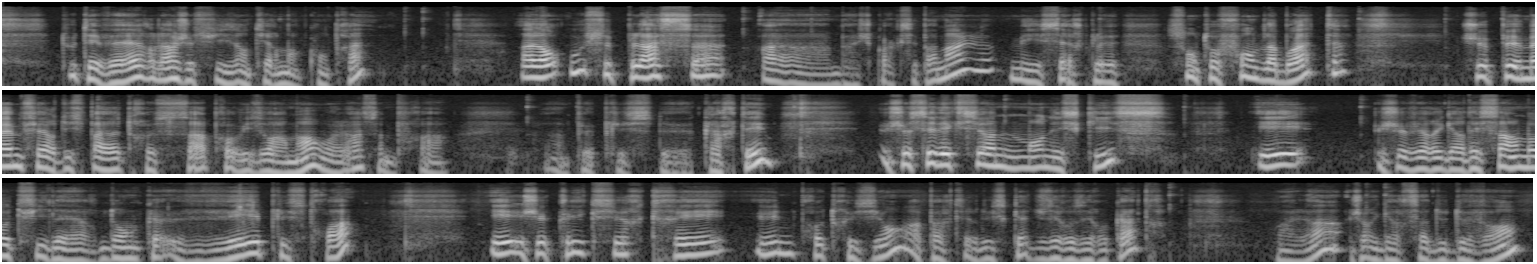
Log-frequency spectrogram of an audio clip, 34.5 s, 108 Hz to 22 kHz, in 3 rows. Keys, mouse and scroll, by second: 3.0 click, 4.0-5.7 drag, 6.0-8.1 drag, 8.1-10.3 drag, 10.7 click, 12.0 click, 12.7 space, 13.5-13.9 scroll down 1, 14.2-15.6 drag, 15.7-17.6 drag, 18.7 click, 20.3-21.8 drag, 24.7 v, 25.1 KP_3, 31.5 click, 33.2 click, 33.9 scroll up 1.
